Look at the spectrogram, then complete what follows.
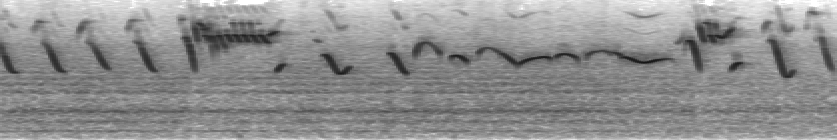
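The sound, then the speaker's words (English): Loud bird chirping sound effect: a rapid series of sweeping, whistled tweets and trills repeating over several seconds with no one talking. “every time you play the bird sound effect, it freaks out my dog.”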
